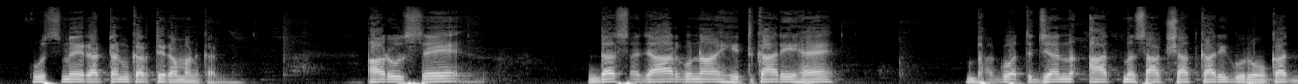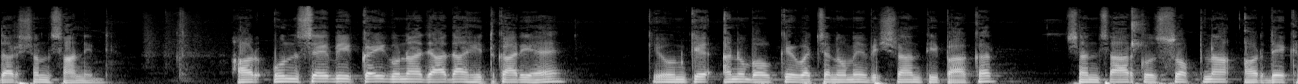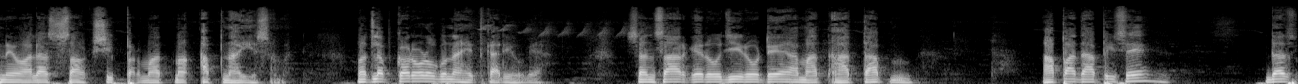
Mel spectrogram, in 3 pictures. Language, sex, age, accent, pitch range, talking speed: Hindi, male, 50-69, native, 100-120 Hz, 90 wpm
